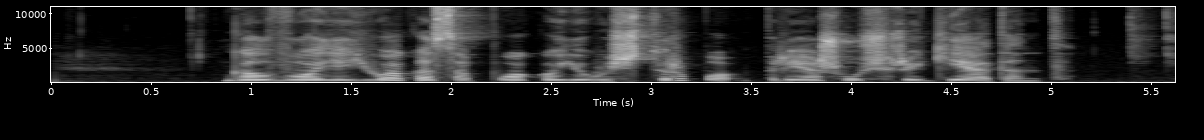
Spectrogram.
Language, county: Lithuanian, Panevėžys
